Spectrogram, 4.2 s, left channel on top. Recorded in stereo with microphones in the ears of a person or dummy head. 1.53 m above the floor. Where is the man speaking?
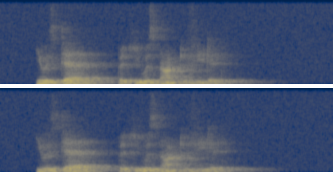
40° left (ahead or behind), 0.5 m.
